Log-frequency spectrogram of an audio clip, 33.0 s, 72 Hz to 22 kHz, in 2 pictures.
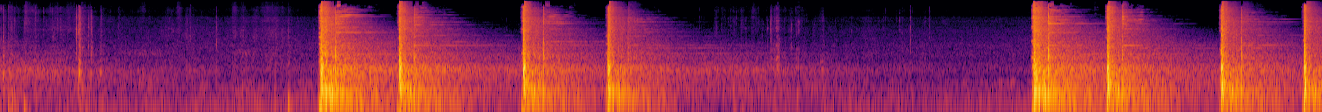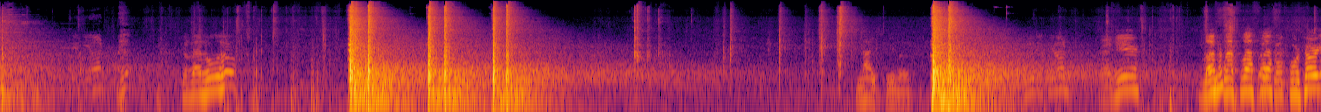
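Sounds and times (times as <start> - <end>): rifle shots with echo: 4.0 - 8.9, 12.9 - 17.4, 20.9 - 25.0, 28.2 - 30.2.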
